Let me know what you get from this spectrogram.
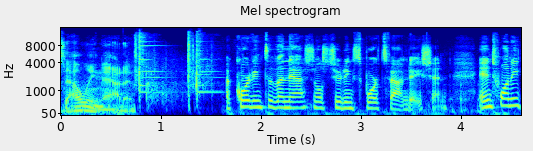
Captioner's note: gun fire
